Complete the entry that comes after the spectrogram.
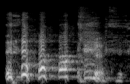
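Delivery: imitating a very high cackling laugh; a high mocking cackle. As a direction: mimic the boss cackling along. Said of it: "Dana's just sitting there like".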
